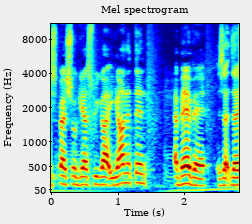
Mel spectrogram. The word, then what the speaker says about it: Abebe: We got Yonathan Abebe. Did I say it right? Abebe, yeah. Abebe. Yeah. It's like bebe.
